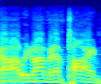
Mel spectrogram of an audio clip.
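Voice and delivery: mock annoyed voice. Teasing the other speaker by imitating them: imitating someone sounding mad. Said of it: "You sound mad".

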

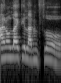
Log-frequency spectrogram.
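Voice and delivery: put-on little child's British accent. Retelling what a four-year-old son said: little british accent. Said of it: "he has, like, a little British accent".

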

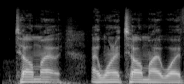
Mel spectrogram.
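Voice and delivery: ordinary delivery

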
